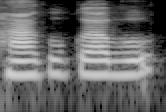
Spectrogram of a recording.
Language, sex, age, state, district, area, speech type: Assamese, female, 30-45, Assam, Sivasagar, rural, spontaneous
